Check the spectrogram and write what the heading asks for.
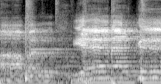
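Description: Male voices singing a Tamil worship song into microphones, holding long gliding notes over live band accompaniment with a steady low bass.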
